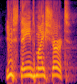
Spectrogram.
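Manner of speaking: high, slow, indignant accusation; mad. Acted. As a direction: accuse them, stretching each word. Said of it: "Obviously, this person's mad".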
